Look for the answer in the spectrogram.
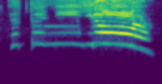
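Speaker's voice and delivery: high, loud, slow tearful denial; crying protest. Acted. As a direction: wail that it wasn't him. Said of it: "плачет Тим". (плачущий мышонок оправдывается)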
